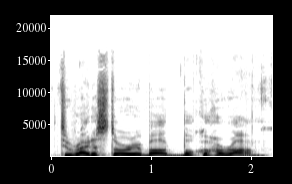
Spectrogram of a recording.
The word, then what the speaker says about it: Boko Haram: First of all, am I pronouncing it right? – Because you are, yes. – Boko Haram? – Mm-hmm. Boko Haram, okay.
